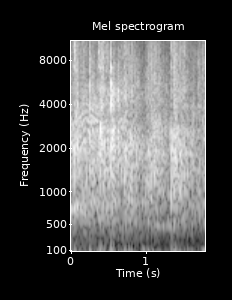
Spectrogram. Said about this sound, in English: No, clap your hands now.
